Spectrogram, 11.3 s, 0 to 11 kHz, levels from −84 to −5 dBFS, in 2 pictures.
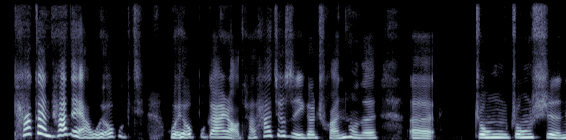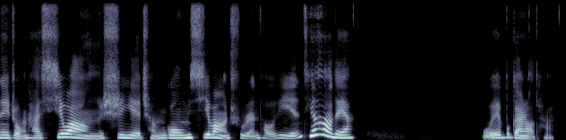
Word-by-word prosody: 他 460 - +2
干 475 - +6
他 410 +4 +6
的 370 - 0
呀， - - +1
我 230 +3 -2
又 285 +2 -1
不 330 - -11 0.4
我 - - -1
又 255 -2 +2
不 275 +1 -16
干 250 -1 +1
扰 230 - 0
他， 225 +1 -10
他 345 +7 -3
就 360 -1 -3
是 260 -8 -3
一 - - -2
个 230 0 -2
传 225 -1 -4
统 250 -5 -2
的， 205 +1 -3 0.3
呃， 185 -3 -1 0.4
中 235 0 +3
中 245 +1 +2
式 245 -1 -1
的 200 - -1
那 210 0 0
种 180 -3 -2
他 175 -2 -4
希 205 +9 -1
望 200 -10 +4
事 225 +3 -3
业 205 -3 +1
成 190 0 -5
功， 205 +1 +2
希 225 +2 +1
望 225 -6 +3
出 200 0 -9
人 175 0 -5
头 175 -4 -8
地， 200 0 -7
也 180 - -2
挺 370 +5 +4
好 370 - +7
的 245 - +4
呀。 220 +1 +1 1.3
我 - - -1
也 - - +3
不 215 - -4
干 200 -3 +1
扰 175 - -2
他。 195 - -16
225 Hz, 280 characters per minute, -24 LUFS, 200-255 Hz, 1.3 s, 好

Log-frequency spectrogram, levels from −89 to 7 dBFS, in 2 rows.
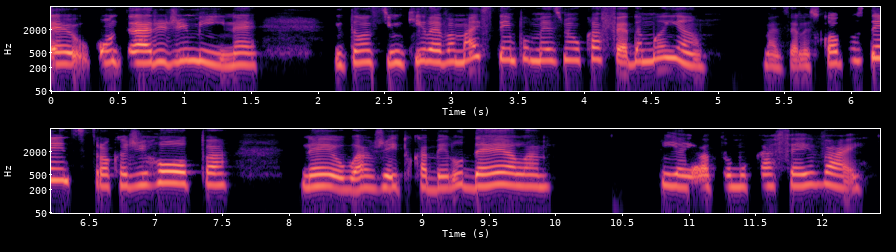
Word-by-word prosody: é - - +5
o 400 - -7
contrário 275 0 +4
de 285 +4 -3
mim, 280 -7 -1
né, 240 +1 -2 0.6
então 255 +4 -2
assim, 275 -1 -3
o - - -9
que 300 +4 -4
leva 285 -1 +2
mais 315 +8 -1
tempo 335 -2 -3
mesmo 310 0 -2
é - - -3
o 310 - -4
café 335 +1 -1
da 300 - -4
manhã, 310 -6 0 0.5
mas 105 -2 -10
ela 110 +1 -5
escova 260 - -2
os 310 -1 -9
dentes, 360 -2 +1
troca 250 -1 -2
de 255 +2 -4
roupa, 285 -2 +5 0.5
né, 245 +2 +4
eu 205 -2 +1
ajeito 225 +2 0
o - - -26
cabelo 225 +3 -2
dela, 255 0 +3 0.9
e 255 - -2
aí 235 - +1
ela - - +1
toma 240 0 -4
o - - -14
café 255 +1 -3
e 270 - -3
vai. 255 -5 0
270 Hz, 200 wpm, -23 LUFS, 245-300 Hz, 0.9 s, é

